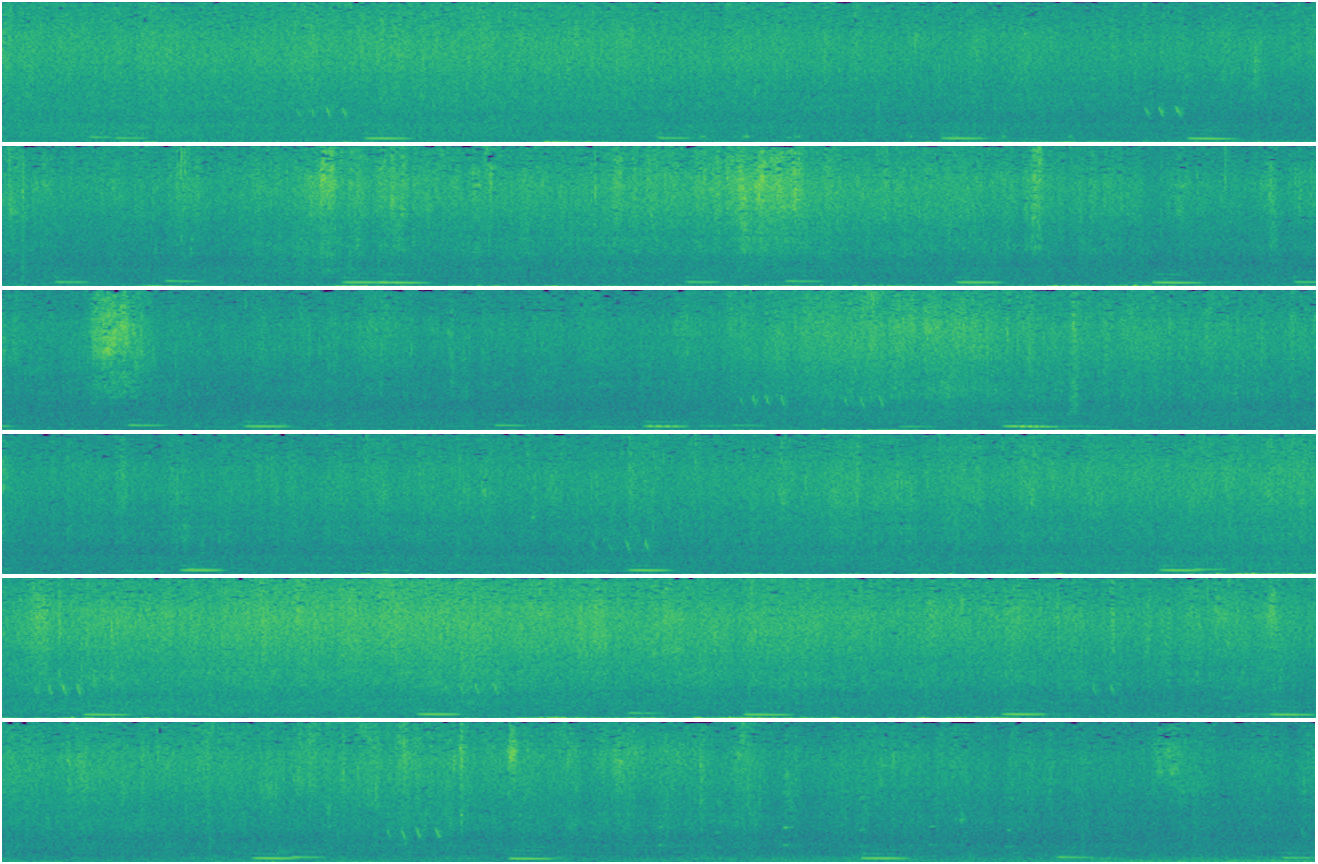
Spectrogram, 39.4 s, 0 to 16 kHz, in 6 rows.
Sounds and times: windy 0:00.0 - 0:39.4
common spadefoot toads (Pelobates fuscus) mate calling sounds 0:03.2 - 0:08.8
common spadefoot toads (Pelobates fuscus) mate calling sounds 0:12.3 - 0:14.6
common spadefoot toads (Pelobates fuscus) mate calling sounds 0:15.5 - 0:18.6
common spadefoot toads (Pelobates fuscus) mate calling sounds 0:22.7 - 0:23.2
common spadefoot toads (Pelobates fuscus) mate calling sounds 0:25.5 - 0:27.0
common spadefoot toads (Pelobates fuscus) mate calling sounds 0:28.3 - 0:28.8
common spadefoot toads (Pelobates fuscus) mate calling sounds 0:31.2 - 0:31.8
common spadefoot toads (Pelobates fuscus) mate calling sounds 0:32.5 - 0:32.9
common spadefoot toads (Pelobates fuscus) mate calling sounds 0:33.8 - 0:35.8

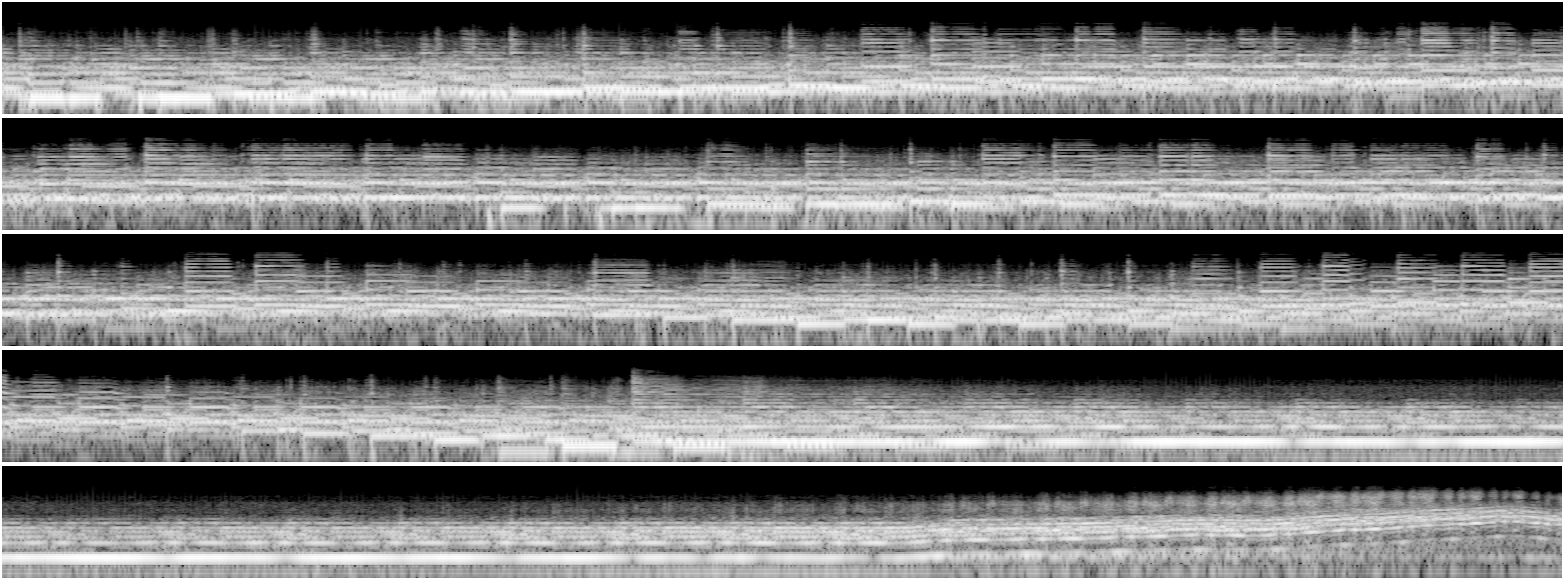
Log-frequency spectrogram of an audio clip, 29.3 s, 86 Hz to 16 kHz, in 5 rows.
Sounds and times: electric-guitar song 0:00.0 - 0:29.2

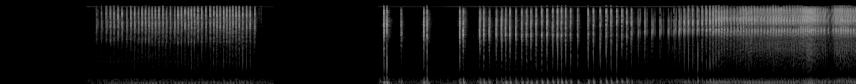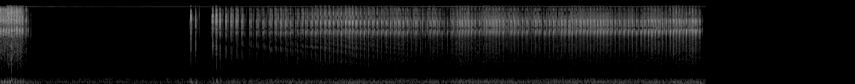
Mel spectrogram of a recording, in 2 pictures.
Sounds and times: zipping sound of the beads being pulled 0:00.9 - 0:02.6
zipping sound of the beads being pulled 0:04.8 - 0:08.9
zipping sound of the beads being pulled 0:10.5 - 0:15.6

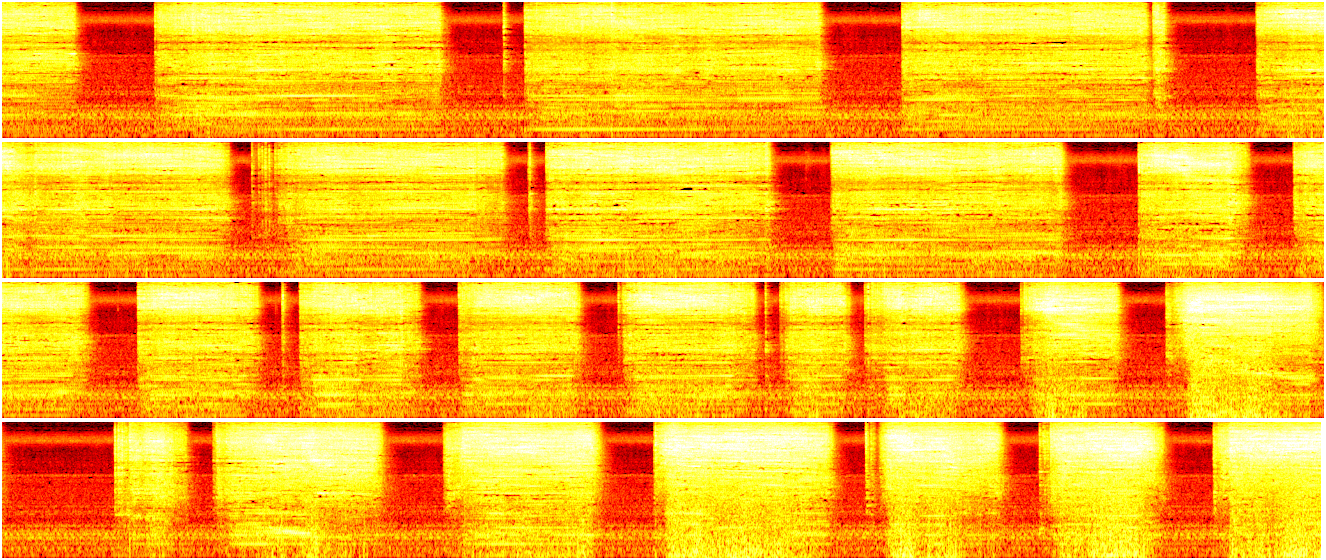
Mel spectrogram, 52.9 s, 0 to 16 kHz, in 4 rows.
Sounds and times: Disk Saw Cuts Alluminium 0:40.8 - 0:43.5

